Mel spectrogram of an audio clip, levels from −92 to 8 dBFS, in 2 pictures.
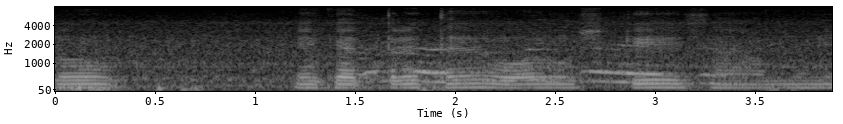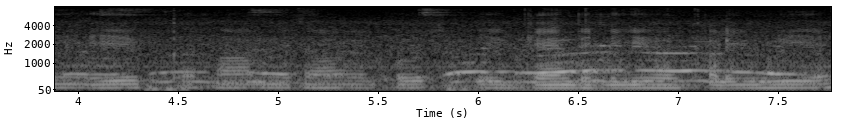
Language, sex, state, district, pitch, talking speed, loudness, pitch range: Hindi, male, Bihar, Madhepura, 125 Hz, 115 wpm, -36 LUFS, 120-125 Hz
